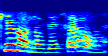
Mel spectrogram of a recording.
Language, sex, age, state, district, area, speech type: Nepali, female, 30-45, West Bengal, Kalimpong, rural, conversation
